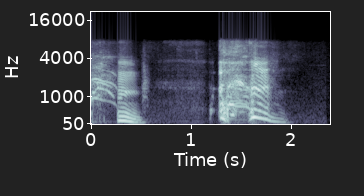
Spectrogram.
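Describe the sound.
A person clears their throat in two short voiced bursts separated by a brief quiet pause, each a throaty, rasping hem that rises and falls.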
